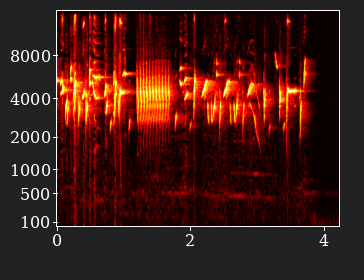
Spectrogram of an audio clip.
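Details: European goldfinch of the eastern Algerian Constantine type: tinkling, fast chirps, then a rasping buzzy trill, then a flowing series of high slurred whistles and twitters, lasting nearly four seconds.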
